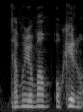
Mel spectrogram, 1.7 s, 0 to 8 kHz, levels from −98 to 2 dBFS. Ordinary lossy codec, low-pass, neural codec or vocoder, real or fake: none; 7.2 kHz; none; real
